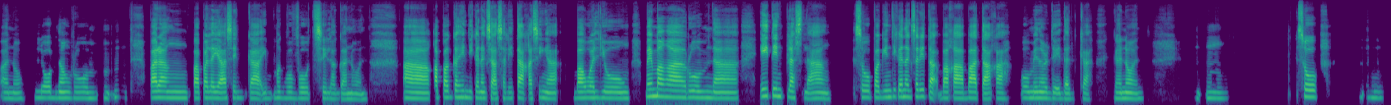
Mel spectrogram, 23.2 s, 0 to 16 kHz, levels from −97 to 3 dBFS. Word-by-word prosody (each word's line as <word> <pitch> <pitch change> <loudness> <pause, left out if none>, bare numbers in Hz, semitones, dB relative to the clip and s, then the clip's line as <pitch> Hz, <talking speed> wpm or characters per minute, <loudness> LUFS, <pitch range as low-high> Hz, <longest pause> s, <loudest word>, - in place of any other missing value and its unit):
ano 165 -1 -10 0.2
sa 185 - -18
loob 180 -1 -8
ng 175 0 -3
room, 170 -1 -11
mm. 180 +3 -17 0.5
Parang 180 -1 +2
papalayasin 175 0 +1
ka, 165 -1 +1
ib 165 0 -14
magvo-vote 170 -2 -10
sila 165 -2 +3
gano'n, 150 -1 -9 0.6
ah, 165 -2 +4
kapag 190 0 +1
ka 195 - +1
hindi 190 -1 -5
ka 180 +1 -2
nagsasalita 170 0 +4
kasi 170 +3 +3
nga 160 0 -2 0.3
bawal 180 +1 0
'yong 170 -1 -5 0.2
may 215 +1 +4
mga 200 -3 +4
room 185 -1 -5
na, 170 -1 0 0.4
18 225 0 +5
plus 185 -3 +5
lang. 160 -1 -2 0.4
So, 190 -1 +3
'pag 185 0 -2
hindi 200 +1 -5
ka 205 - +2
nagsalita 210 +1 +1
baka 175 -1 +2
bata 170 -2 +3
ka 165 -2 -4 0.2
o 180 -1 -7
menor 175 -1 -4
de 160 -2 -5
edad 155 -2 -4
ka 160 -4 -6 0.4
gano'n. 165 -1 -5 1.0
Mm. 170 -1 -13 1.1
So, 200 -2 +2 0.9
mm. 180 -1 -16
175 Hz, 120 wpm, -23 LUFS, 165-185 Hz, 1.1 s, 18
